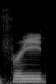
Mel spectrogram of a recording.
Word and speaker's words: Fried: Just search When the Edible Hits, Freed, spelled like fried because I'm a stoner and that's how it is, and you could find it there.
